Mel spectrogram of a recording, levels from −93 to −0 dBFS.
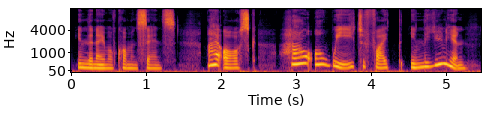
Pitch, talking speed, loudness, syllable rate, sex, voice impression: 205 Hz, 175 wpm, -19 LUFS, 5.0 syllables/s, female, very feminine, middle-aged, thin, slightly tensed, slightly weak, slightly bright, soft, very clear, fluent, cute, intellectual, refreshing, sincere, very calm, very friendly, reassuring, slightly unique, very elegant, sweet, lively, very kind, modest, light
